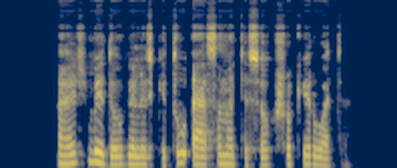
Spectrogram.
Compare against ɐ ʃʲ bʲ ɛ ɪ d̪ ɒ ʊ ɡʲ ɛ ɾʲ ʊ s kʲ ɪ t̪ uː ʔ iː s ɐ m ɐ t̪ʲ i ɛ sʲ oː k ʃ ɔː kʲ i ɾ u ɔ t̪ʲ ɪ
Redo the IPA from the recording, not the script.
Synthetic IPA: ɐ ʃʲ bʲ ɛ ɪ d̪ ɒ ʊ ɡʲ ɛ lʲ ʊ s kʲ ɪ t̪ uː ʔ æː s ɐ m ɐ t̪ʲ i ɛ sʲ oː k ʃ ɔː kʲ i ɾ u ɔ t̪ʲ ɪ

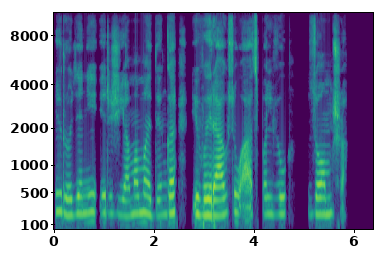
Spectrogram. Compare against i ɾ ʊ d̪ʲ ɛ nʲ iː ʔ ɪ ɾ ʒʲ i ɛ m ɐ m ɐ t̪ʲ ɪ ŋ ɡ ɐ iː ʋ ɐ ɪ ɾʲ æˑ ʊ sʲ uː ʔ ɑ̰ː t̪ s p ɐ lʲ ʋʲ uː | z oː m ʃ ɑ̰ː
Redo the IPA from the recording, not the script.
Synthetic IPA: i ɾ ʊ d̪ʲ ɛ nʲ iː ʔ ɪ ɾ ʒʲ i ɛ m ɐ m ɐ d̪ʲ ɪ ŋ ɡ ɐ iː ʋ ɐ ɪ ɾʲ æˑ ʊ sʲ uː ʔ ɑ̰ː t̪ s p ɐ lʲ ʋʲ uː | z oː m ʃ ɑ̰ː

